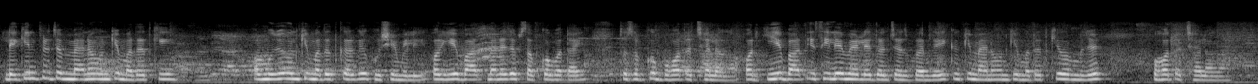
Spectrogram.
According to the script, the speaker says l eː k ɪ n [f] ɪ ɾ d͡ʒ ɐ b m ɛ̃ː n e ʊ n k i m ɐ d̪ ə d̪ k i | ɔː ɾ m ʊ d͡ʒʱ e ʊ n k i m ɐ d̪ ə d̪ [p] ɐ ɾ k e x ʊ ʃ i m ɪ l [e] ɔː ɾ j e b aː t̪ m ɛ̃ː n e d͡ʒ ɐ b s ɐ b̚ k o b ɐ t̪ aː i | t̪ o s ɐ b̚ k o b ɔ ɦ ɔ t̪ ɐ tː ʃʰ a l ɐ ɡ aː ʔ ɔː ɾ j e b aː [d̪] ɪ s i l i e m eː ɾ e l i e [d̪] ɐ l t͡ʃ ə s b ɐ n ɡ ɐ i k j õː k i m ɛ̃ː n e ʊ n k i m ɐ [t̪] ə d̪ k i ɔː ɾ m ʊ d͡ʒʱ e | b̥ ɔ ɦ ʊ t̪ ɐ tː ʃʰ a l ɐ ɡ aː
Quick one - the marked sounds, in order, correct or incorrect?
correct, incorrect: k, incorrect: i, incorrect: t̪, correct, incorrect: d̪

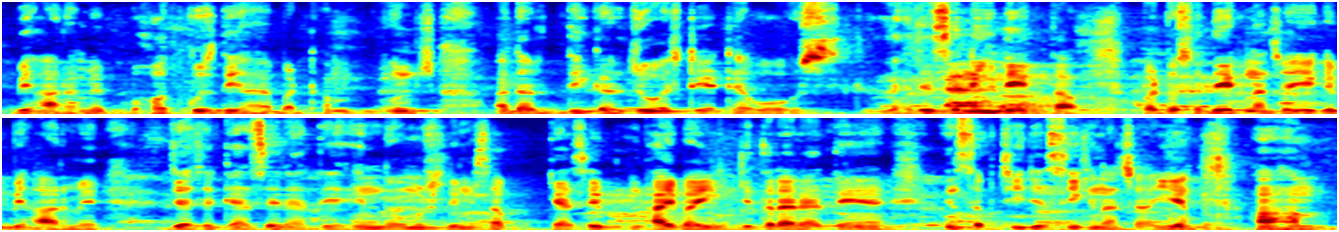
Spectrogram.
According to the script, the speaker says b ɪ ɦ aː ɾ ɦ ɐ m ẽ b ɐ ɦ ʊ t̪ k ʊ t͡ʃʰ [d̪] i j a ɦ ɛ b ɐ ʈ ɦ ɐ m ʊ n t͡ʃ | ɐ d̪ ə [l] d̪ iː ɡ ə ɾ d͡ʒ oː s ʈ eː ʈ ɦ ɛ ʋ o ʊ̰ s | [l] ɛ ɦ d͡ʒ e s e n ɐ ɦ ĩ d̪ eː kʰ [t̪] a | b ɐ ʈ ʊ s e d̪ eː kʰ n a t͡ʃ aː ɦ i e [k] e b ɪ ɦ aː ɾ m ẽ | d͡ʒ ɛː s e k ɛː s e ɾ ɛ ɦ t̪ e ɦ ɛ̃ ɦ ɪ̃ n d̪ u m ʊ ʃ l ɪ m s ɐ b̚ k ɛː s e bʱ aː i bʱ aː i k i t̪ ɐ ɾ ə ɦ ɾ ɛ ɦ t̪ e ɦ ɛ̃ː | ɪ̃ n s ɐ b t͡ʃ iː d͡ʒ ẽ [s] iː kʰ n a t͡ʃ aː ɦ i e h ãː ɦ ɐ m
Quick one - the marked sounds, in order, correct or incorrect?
correct, incorrect: ɾ, correct, correct, correct, correct

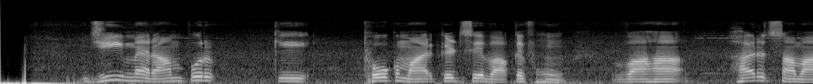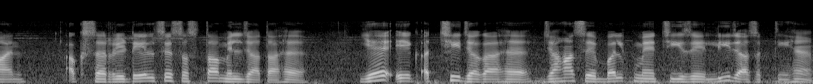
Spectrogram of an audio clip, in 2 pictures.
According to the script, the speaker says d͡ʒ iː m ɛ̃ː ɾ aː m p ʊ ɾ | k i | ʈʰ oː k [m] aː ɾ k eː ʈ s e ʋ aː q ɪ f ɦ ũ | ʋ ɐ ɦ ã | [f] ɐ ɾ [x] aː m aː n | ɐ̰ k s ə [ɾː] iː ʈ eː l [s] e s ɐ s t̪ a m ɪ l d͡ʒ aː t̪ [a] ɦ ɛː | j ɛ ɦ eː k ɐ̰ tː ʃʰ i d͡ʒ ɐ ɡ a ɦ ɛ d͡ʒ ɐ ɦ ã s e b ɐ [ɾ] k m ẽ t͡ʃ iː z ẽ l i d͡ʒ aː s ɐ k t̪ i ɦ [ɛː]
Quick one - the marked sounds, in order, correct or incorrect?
correct, incorrect: h, incorrect: s, correct, correct, correct, incorrect: l, incorrect: ɛ̃ː

